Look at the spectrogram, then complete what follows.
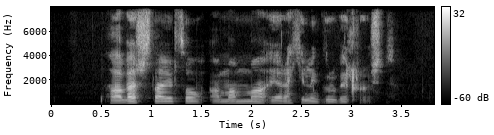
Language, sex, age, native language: Icelandic, female, 50-59, Icelandic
